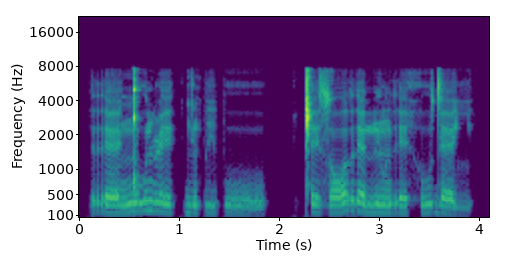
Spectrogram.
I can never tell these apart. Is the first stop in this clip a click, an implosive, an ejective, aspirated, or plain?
click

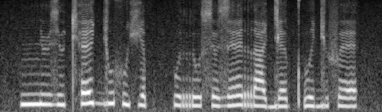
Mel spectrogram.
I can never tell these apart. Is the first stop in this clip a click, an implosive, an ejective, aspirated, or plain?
aspirated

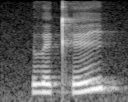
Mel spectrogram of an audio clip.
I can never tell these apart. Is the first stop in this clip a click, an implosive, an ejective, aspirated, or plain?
aspirated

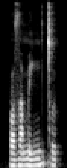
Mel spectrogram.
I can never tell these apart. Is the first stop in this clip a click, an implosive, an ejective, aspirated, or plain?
plain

